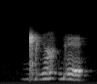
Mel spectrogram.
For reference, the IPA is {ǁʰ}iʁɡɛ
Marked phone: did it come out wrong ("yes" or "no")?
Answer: yes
